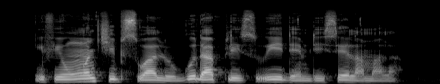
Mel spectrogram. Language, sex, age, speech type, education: Nigerian Pidgin, male, 15-29, spontaneous, tertiary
